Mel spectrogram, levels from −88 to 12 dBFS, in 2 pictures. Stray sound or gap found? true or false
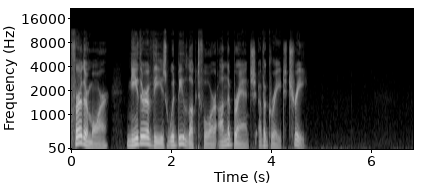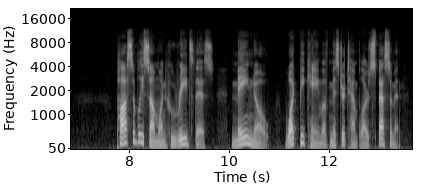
false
